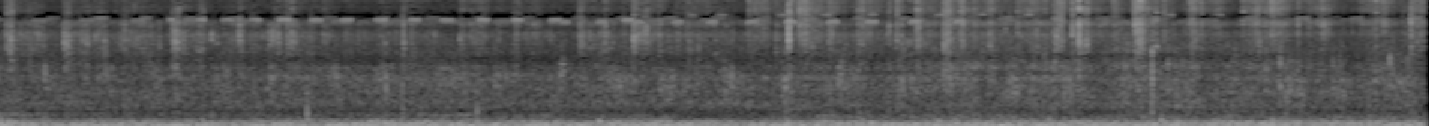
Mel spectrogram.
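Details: Friesian mare under a rider, her steps heard as a run of quick, dull knocking clip-clops throughout, muffled beneath a loud, unbroken deep rumble.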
